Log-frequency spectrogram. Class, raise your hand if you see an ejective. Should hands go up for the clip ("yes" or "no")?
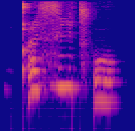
yes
